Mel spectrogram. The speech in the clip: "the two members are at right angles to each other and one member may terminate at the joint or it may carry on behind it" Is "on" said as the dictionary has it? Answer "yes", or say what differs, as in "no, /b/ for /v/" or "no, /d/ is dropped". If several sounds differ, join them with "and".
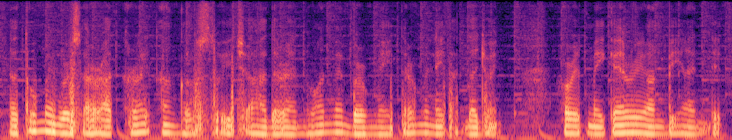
yes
